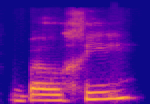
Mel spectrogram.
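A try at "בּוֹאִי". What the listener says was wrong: No. Silent letter here. Yes, Bo-E.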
